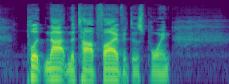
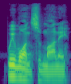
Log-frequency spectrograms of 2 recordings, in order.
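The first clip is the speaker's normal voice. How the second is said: usual speaking voice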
